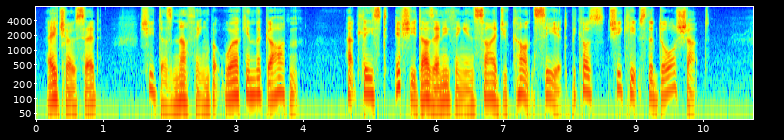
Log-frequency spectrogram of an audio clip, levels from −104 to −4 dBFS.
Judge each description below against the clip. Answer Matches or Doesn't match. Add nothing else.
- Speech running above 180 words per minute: Doesn't match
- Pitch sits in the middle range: Doesn't match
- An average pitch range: Doesn't match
